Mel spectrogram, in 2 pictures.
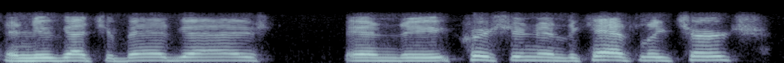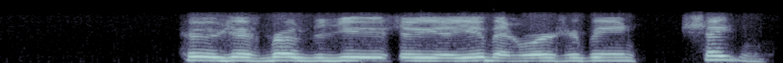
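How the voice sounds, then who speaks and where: Slow older American man, tinny phone line. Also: a little high, little pitch movement, no room sound. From Texas, United States. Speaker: talk show host. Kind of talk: rambling monologue to listeners.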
